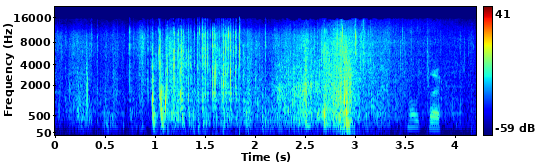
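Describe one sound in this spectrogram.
A falling tree crashes through branches into snow.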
